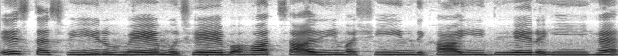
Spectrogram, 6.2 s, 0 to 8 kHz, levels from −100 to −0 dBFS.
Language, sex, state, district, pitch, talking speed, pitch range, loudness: Hindi, female, Madhya Pradesh, Katni, 255 Hz, 105 wpm, 230-270 Hz, -16 LUFS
